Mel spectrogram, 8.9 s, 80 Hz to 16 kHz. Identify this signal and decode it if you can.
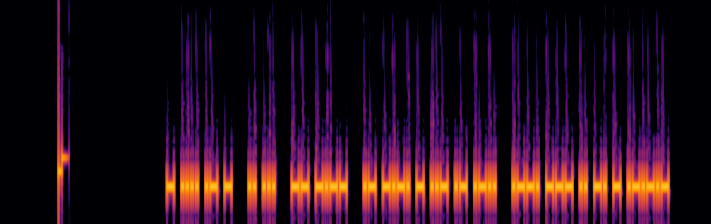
Morse code, heard as a keyed tone, about 40 wpm, 700 Hz. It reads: THAT IS MY ACTUAL POINT.
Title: Sentences from Top 1000 Words - Review Part 5 - 40wpm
